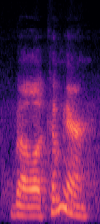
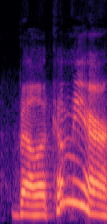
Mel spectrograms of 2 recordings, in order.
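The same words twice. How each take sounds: First: Said in the usual way. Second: Louder, insistent call to a pet; calling the dog. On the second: Real, not acted. Owner calls jealous dog Bella over, loud summons.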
